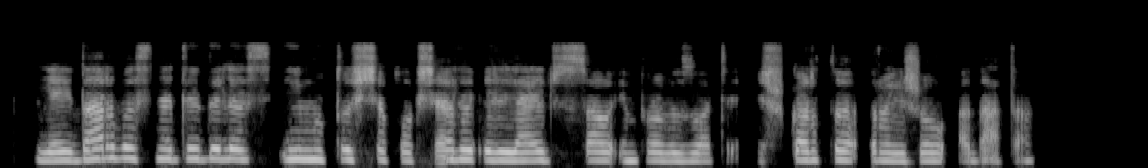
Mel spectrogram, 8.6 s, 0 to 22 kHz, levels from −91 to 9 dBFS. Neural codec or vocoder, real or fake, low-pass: codec, 16 kHz, 4 kbps, FreqCodec, larger model; fake; 7.2 kHz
